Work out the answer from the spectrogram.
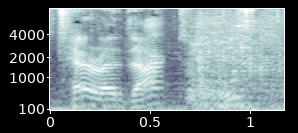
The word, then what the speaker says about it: pterodactyl: certainly is the t-rex one of the best-known facts about pterodactyls is that they have a silent P which they use to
